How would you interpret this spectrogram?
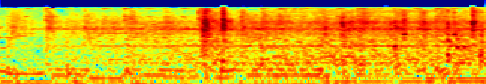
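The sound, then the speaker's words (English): An office printer runs steadily, its mechanism whirring and humming with a low repetitive drone and a brief clatter near the end. No one speaks. “The printer seems to be working well”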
